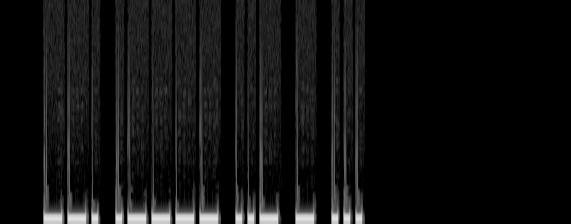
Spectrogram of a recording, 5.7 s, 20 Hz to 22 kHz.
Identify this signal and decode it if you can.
Morse code, heard as a keyed tone, about 20 wpm, 700 Hz. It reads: G1UTS
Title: DXCC-100 Call Signs - 5 Characters - Repeated 2x - 20wpm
